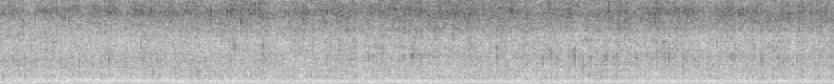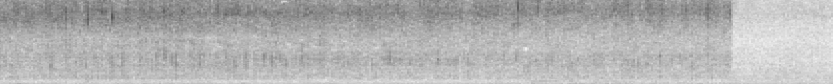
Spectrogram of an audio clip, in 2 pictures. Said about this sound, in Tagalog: ilagay na natin ang talong, ginayat na talong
